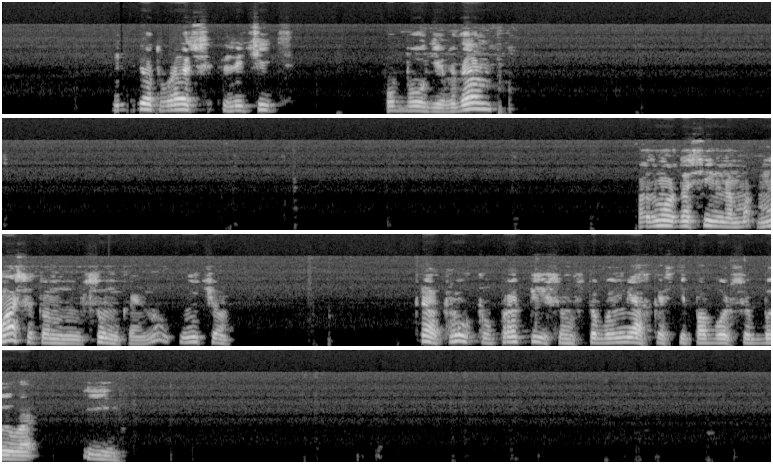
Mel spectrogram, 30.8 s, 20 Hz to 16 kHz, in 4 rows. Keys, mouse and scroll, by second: 0.5 middle click, 1.4 KP_1, 5.1 n, 6.4-7.9 middle drag, 10.2 shift+middle click, 11.7-12.9 middle drag, 14.3 middle click, 18.5 space, 19.6 click, 20.9 i, 21.6 click, 22.2 i, 22.8 click, 23.5 i, 24.4 click, 24.9 i, 26.8 i, 27.7 click, 28.3 i, 29.5 space, 30.0 space.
